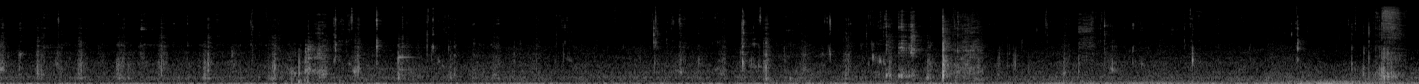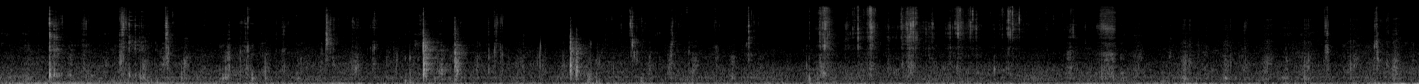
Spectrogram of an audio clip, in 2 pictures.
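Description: Close-miked chewing and biting of a mouthful of fried rice, moist mouth noises going on throughout, with a few sharp clicks scattered through.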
